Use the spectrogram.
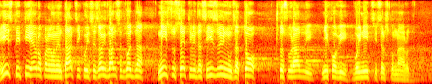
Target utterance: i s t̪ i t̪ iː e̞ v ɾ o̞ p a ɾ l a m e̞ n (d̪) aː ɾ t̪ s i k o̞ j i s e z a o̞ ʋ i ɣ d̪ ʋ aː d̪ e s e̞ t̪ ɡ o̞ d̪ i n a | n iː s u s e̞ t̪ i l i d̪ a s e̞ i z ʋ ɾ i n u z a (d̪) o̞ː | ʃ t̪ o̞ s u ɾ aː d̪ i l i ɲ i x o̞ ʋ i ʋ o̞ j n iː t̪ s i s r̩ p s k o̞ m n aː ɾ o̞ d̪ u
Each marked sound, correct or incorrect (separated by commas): incorrect, incorrect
